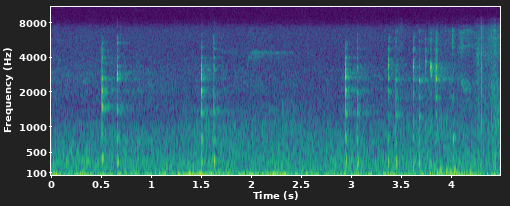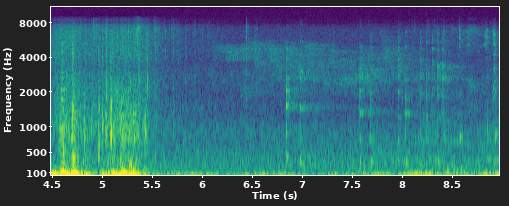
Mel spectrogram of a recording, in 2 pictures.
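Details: Western capercaillie at Metsis, Estonia, in April 2018, giving sharp, dry clicks at uneven intervals, with a louder rushing burst midway through against a quiet forest background.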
